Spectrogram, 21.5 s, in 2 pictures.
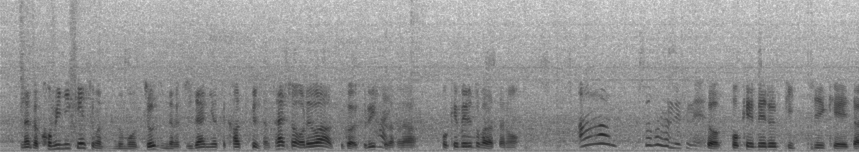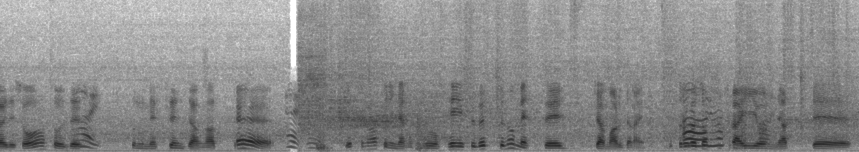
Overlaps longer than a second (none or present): present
